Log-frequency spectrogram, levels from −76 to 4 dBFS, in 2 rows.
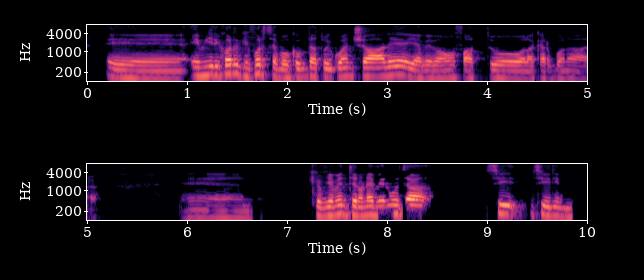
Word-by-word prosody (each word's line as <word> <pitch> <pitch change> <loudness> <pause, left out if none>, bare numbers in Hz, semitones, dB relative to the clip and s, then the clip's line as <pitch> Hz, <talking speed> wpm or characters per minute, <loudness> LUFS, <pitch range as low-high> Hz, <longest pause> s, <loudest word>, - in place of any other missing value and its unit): Ehm, 115 -2 -4
e 150 - -3
mi 155 +2 -3
ricordo 180 +3 +4
che 145 -5 -6
forse 185 +2 0
avevo 125 -2 -1
comprato 135 +1 -1
il 130 - -1
guanciale 145 +3 +3
e 135 -4 +1
avevamo 120 0 -2
fatto 120 0 -2
la 110 -1 -2
carbonara, 115 -1 -8 0.8
ehm, 105 -1 -14 0.5
che - - -7
ovviamente 150 +2 +2
non 145 0 0
è 150 - +5
venuta 165 +2 +4 0.5
sì, 325 -2 -1
sì 155 -1 -4
dimmi. 135 -3 -7
130 Hz, 145 wpm, -22 LUFS, 115-150 Hz, 0.8 s, è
